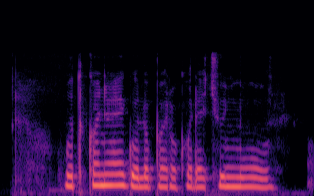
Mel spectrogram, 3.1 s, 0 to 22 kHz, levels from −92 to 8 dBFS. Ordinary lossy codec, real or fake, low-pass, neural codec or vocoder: none; fake; 7.2 kHz; codec, 16 kHz, 4 kbps, FunCodec, trained on LibriTTS, 50 frames a second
